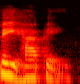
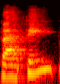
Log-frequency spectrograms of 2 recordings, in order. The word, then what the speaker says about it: Bhapi: It's spelled, a lot of people calling it Bappy because it's spelled B-H-A-P-I. So depending on how you phonetically speak, like for me, it was automatically Be Happy, but I get Bappy as well. But that's okay. I don't mind.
